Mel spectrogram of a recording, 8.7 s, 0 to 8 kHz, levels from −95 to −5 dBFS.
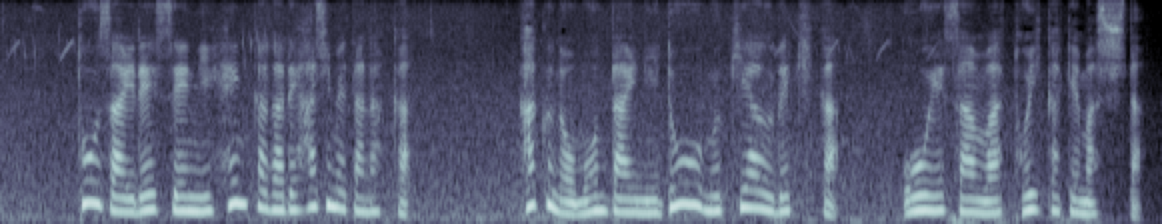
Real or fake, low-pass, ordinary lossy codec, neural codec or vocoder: real; none; none; none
